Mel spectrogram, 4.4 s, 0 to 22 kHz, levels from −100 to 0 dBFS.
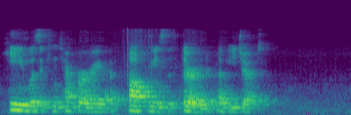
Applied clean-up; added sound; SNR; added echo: neural separator model SepFormer DNS4.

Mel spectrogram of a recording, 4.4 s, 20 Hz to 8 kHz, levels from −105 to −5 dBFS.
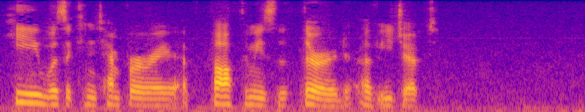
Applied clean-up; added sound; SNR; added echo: none; none; none; none.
